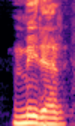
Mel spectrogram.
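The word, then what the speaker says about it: mirror: नजर डालना eight मिरर मिरर उसने शीशे की ओर अचानक से देखा देखिए आर दो बार उच्चारण एक बार करना है और ओ आर को पढ़ना है अर सडन शी ग्लांस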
